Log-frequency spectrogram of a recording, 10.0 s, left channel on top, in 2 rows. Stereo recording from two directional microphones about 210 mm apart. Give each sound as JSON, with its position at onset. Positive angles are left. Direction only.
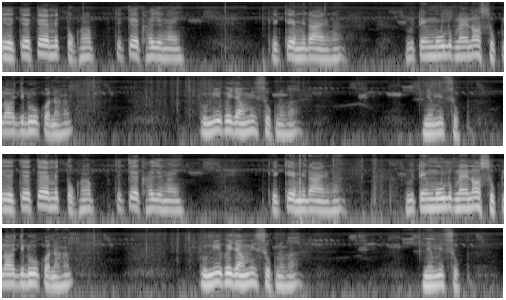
{"t": 0.0, "sound": "speech", "side_deg": 15}
{"t": 2.6, "sound": "speech", "side_deg": 5}
{"t": 4.0, "sound": "speech", "side_deg": -10}
{"t": 7.0, "sound": "speech", "side_deg": 0}
{"t": 9.2, "sound": "speech", "side_deg": 5}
